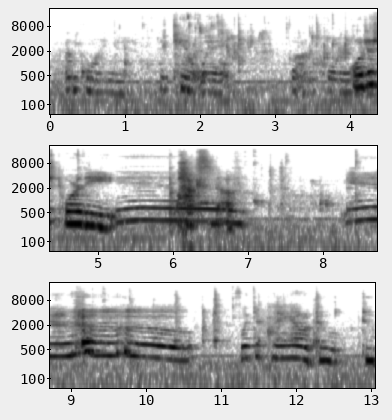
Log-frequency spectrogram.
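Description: A child's voice making two long, wavering drawn-out vocal sounds, not words, the first about four seconds in and the second about eight and a half seconds in.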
